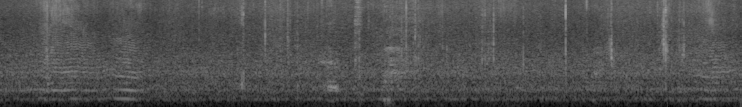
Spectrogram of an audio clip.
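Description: A dense, continuous buzz of many Carniolan honeybees at an opened hive fills the air, close and steady, with individual insects whirring past now and then.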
